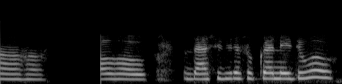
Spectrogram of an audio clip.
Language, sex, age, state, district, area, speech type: Odia, female, 18-30, Odisha, Jagatsinghpur, rural, conversation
